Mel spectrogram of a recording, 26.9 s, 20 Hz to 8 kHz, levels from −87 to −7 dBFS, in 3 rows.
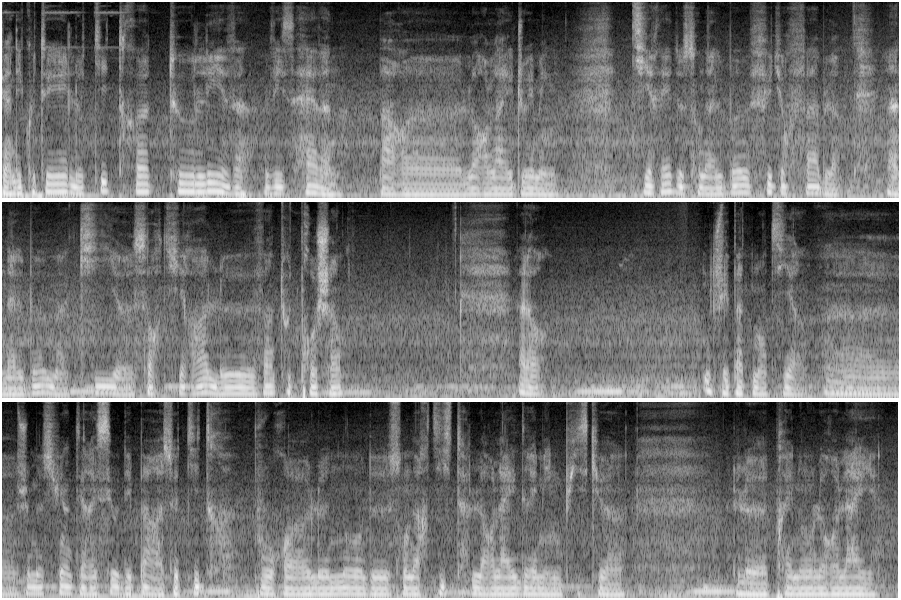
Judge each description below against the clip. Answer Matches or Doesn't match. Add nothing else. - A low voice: Matches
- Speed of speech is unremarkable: Doesn't match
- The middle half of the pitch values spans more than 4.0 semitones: Doesn't match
